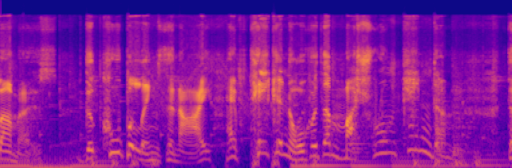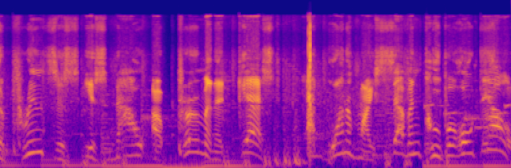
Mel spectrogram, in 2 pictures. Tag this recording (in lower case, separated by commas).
music, speech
